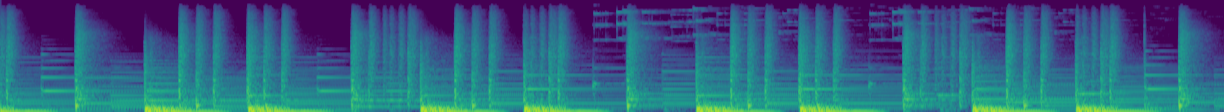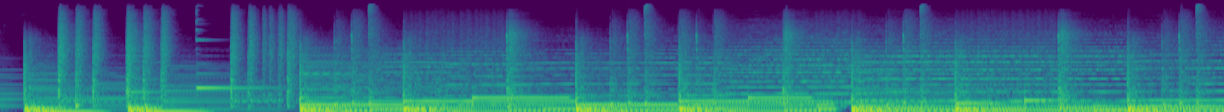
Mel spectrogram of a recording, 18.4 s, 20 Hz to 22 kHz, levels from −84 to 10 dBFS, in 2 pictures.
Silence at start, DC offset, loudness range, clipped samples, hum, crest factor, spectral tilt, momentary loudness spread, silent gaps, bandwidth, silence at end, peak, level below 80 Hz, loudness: 0 s; under 0.1%; 2 LU; under 0.1%; none; 14 dB; -6 dB/octave; 10 LU; none; 17 kHz; 0 s; 0 dBFS; -16 dBFS; -16 LUFS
